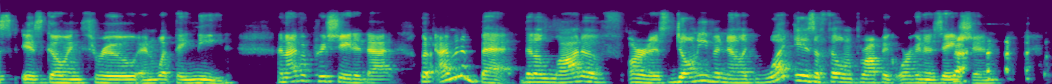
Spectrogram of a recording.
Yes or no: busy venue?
no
